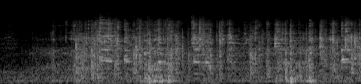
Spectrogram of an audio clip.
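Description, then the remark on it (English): A refrigerator dispenser whirs steadily while ice cubes clatter and clink out in a continuous, rattling stream for several seconds, with no one speaking. “You can see that the refrigerator is turned on if I wanted to get ice.”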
